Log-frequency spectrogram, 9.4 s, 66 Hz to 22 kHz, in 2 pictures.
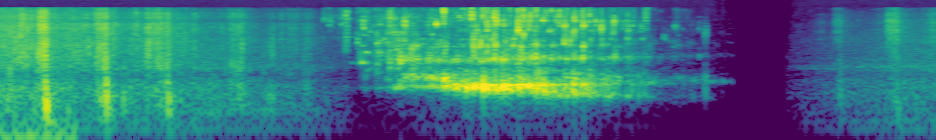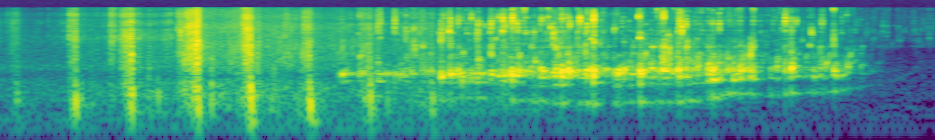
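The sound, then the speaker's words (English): Water gurgles and splashes in two separate pours into large stone jars, each holding about 20 or 30 gallons, with a brief silence between; the longer second pour rises steadily in pitch as the jar fills to the top. Fairly loud, with no voices. “Immediately, they filled the jars all the way to the tip top.”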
